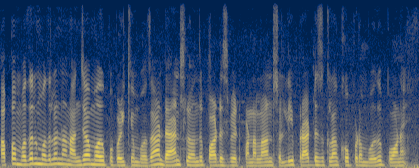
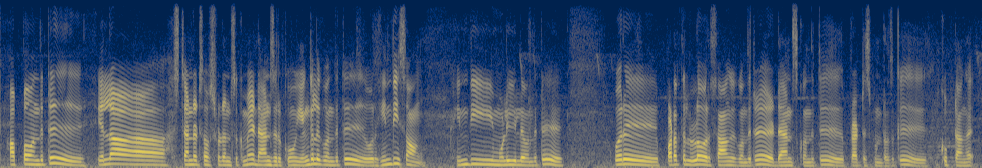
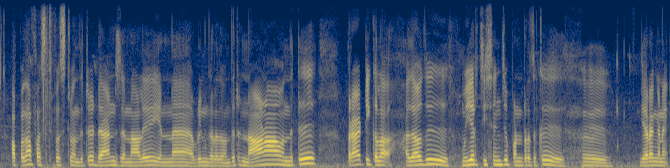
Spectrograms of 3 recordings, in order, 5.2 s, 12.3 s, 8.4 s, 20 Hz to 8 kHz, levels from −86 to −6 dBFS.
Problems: background sounds at intervals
